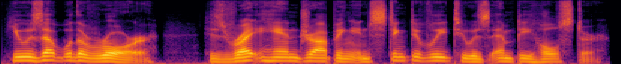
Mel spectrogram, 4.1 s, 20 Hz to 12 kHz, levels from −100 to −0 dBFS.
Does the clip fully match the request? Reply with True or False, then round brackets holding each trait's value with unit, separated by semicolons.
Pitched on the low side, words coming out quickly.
True (125 Hz; 215 wpm)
